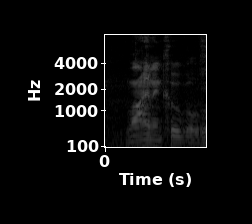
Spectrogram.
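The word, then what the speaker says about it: Leinenkugel's: These like little linen halls. Is that how you say it? – Lion and Kugels. – Lion and Kugels. Oh, I thought that was an H.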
